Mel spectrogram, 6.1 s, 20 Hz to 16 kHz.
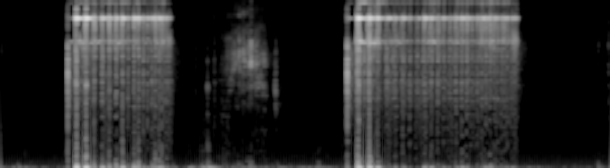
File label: silver quarter, Silver 1962 quarter; rare; hiding amid your vending machine change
